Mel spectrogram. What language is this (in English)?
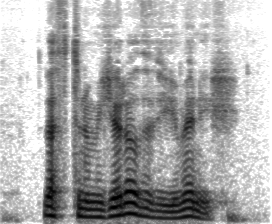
Kabyle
